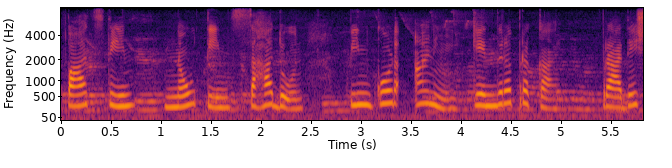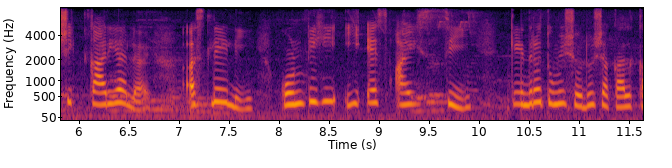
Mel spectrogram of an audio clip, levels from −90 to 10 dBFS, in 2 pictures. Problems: constant background noise, background conversations at intervals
